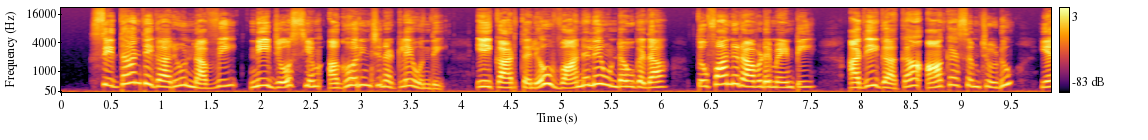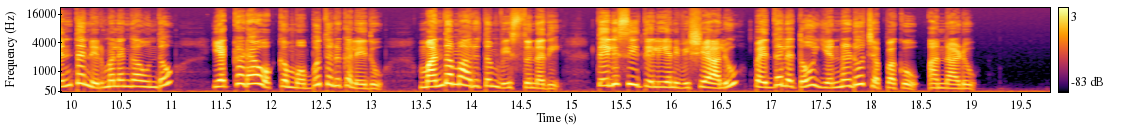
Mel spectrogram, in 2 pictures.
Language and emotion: Telugu, neutral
